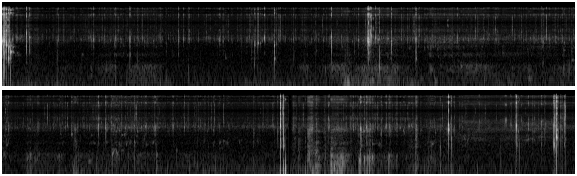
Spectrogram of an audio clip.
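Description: Seawater sloshing and gurgling around a camera in a waterproof housing as it bobs at the surface and dips under, heard muffled, with irregular knocks and splashes, the loudest about three-quarters of the way through.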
